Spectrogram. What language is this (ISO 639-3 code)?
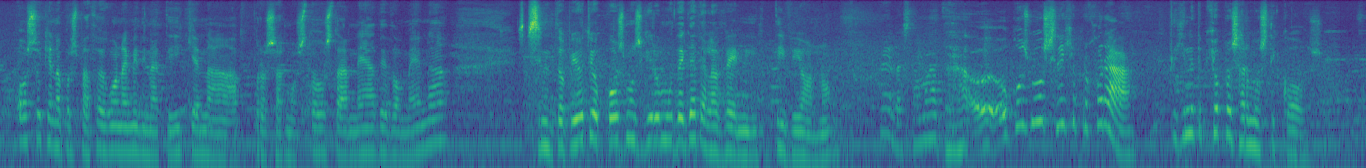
ell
